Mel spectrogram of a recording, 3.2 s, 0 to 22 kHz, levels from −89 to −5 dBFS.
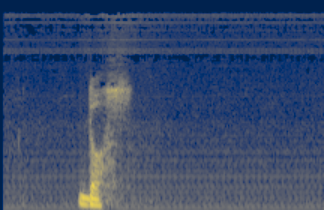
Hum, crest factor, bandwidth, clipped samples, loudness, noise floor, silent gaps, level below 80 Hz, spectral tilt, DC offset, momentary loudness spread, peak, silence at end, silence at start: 50 Hz at -50 dBFS; 22 dB; 17 kHz; under 0.1%; -20 LUFS; -48 dBFS; none; -52 dBFS; -7 dB/octave; under 0.1%; 18 LU; -2 dBFS; 1.95 s; 0.8 s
